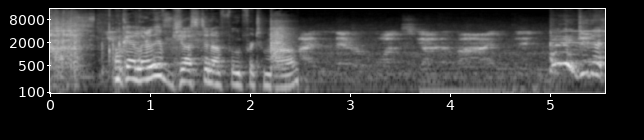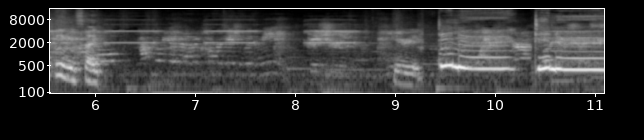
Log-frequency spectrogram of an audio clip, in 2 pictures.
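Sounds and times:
woman talking: 0.5 - 2.5, 5.0 - 7.9, 8.9 - 9.4
microwave oven beeping: 2.1 - 9.2.

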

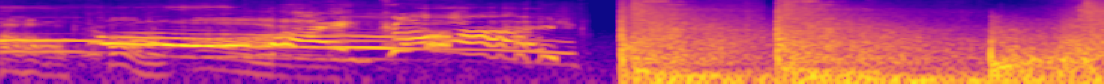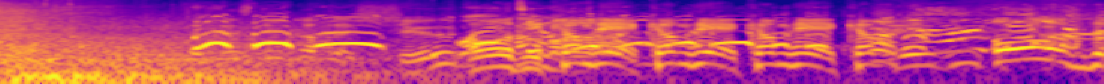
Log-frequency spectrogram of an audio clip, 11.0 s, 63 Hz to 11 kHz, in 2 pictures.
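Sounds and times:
revolver gunshot crack: 3.1 - 6.4
onlookers whooping: 6.4 - 7.5.

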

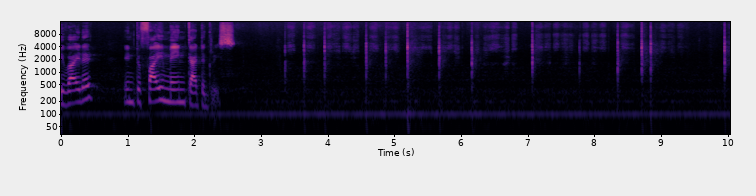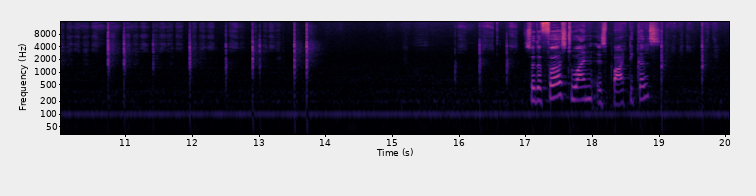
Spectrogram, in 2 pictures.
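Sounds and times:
steady low hum: 0.0 - 20.0
chalk writing on chalkboard: 3.3 - 13.8, 15.9 - 17.0, 18.9 - 20.0.

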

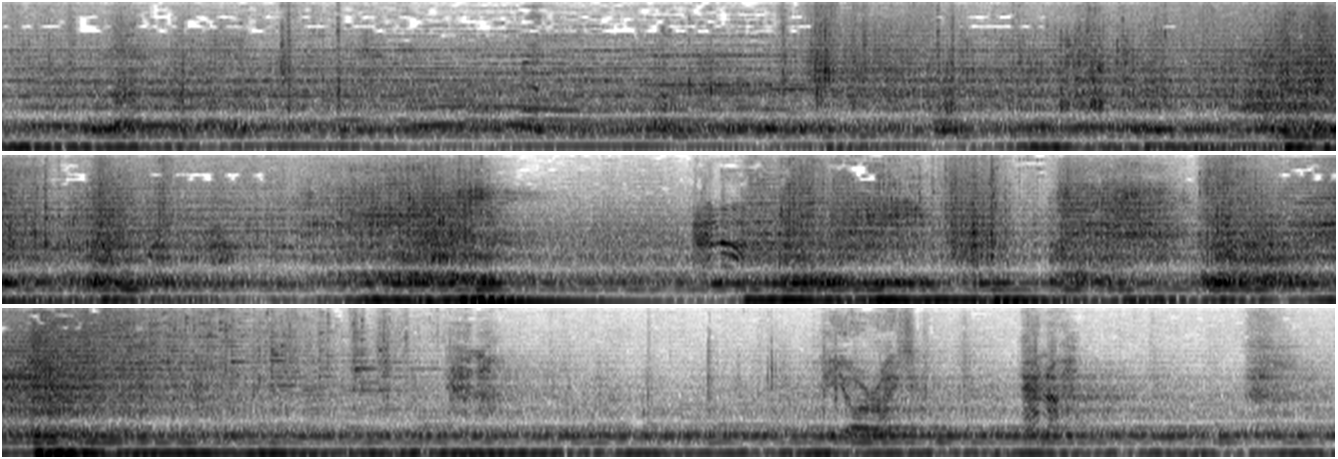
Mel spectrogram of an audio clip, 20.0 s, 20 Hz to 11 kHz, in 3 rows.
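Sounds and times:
dramatic film music: 0.0 - 20.0
creature growls and roars: 6.0 - 9.4.

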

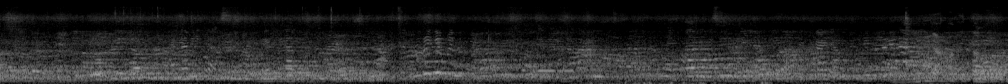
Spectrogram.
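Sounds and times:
overlapping background chatter: 0.0 - 10.0.

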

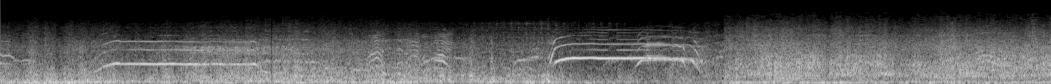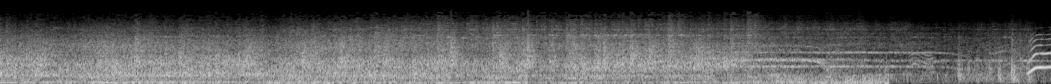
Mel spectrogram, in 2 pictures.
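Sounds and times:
riders whooping: 0.0 - 7.3, 16.7 - 21.0
roller coaster rattling on track: 0.0 - 21.0.

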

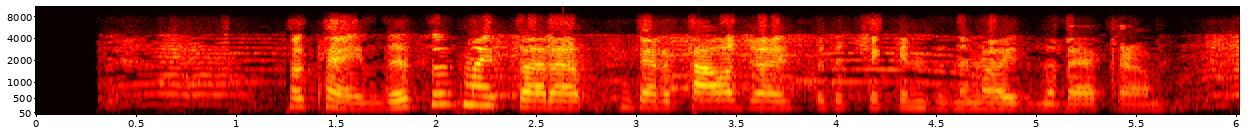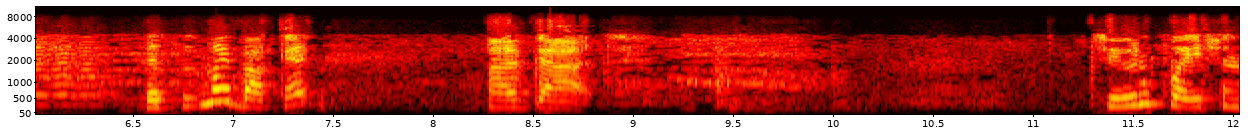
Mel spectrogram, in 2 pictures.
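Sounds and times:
farm animals calling: 0.3 - 11.8.

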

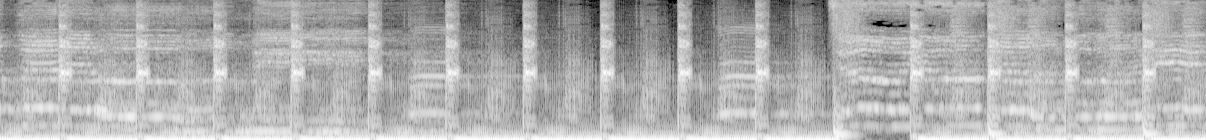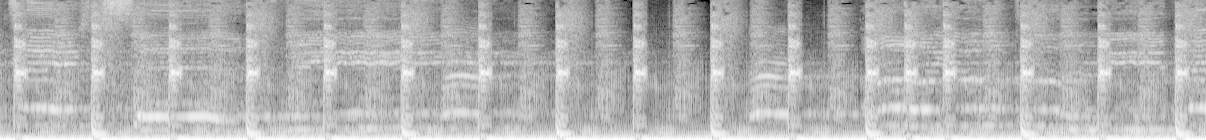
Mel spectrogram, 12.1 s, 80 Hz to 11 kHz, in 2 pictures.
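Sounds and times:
hard kick drum: 0.0 - 12.0
heavy bass: 0.0 - 12.0.

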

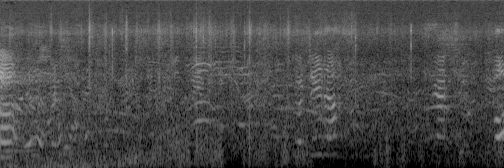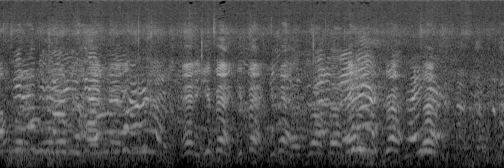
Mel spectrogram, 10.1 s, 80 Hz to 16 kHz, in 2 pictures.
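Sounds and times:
light outdoor background noise: 0.0 - 10.0.

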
